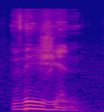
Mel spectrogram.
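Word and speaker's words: vision: إذا فيجن هي رؤية، قلنا S I O N تنطق جن. هل هي يعني كل ما تشوف أي تشوف الكلمة هذه تنطق جن؟ عادة جن.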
